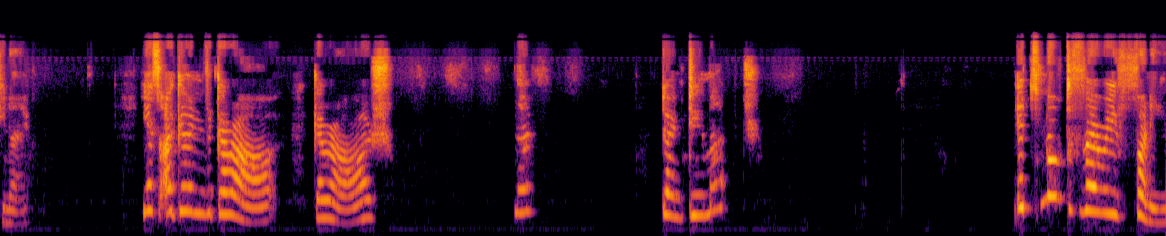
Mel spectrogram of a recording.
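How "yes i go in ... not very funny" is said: put-on, exaggerated English accent, higher pitched. Shown as a demonstration. YouTuber showing off her very English accent to Shane. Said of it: "talk in a very English accent".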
